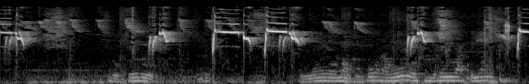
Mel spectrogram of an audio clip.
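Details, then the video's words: A prinia sings insistently, used as a challenge recording for kept prinias. Loud high chirps and downward-sliding whistles come in bursts, with softer wavering, lower-pitched tonal sounds underneath. "Prenjak Gacor Ngotot tes Mental Prenjak Anda Dengan ini"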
